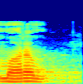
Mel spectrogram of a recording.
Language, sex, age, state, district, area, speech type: Tamil, male, 18-30, Tamil Nadu, Tiruppur, rural, read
